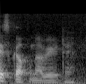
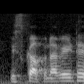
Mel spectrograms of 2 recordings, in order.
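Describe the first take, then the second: First: Much lower and softer, settling the point; quiet repeat. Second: Rising tune at the end on है; emphatic statement. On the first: Teacher quietly echoing the rule to students, low and soft. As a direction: drop low and soft on इसका for the echo. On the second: Teacher stressing to students, rising on है. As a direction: lift the voice up on है as if checking they follow. Teacher repeats key point twice. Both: Shown as a demonstration.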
